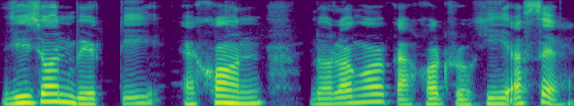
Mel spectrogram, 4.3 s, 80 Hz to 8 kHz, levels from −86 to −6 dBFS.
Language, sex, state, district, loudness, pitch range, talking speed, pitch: Assamese, male, Assam, Sonitpur, -17 LUFS, 150-180 Hz, 95 wpm, 160 Hz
